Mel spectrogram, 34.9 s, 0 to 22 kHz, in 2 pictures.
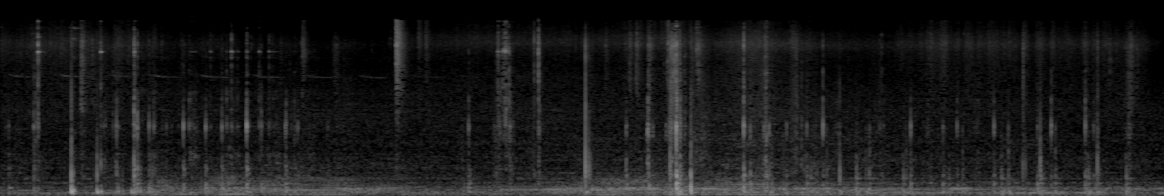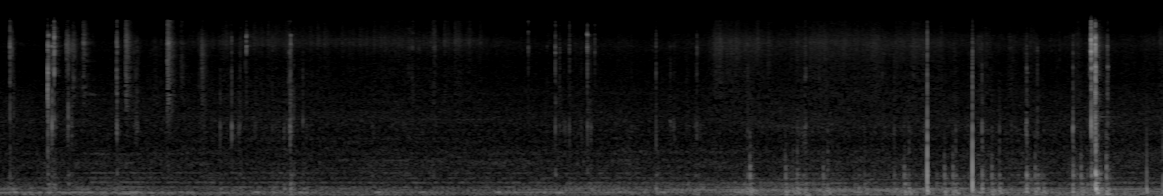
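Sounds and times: screwdriver clicking and tapping: 0:00.1 - 0:04.7, 0:30.8 - 0:34.8.

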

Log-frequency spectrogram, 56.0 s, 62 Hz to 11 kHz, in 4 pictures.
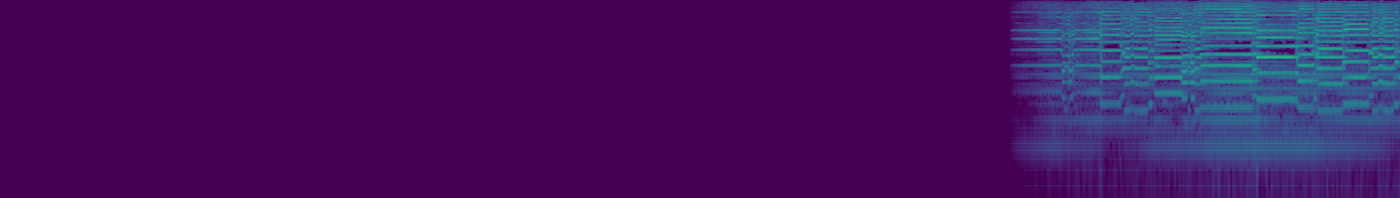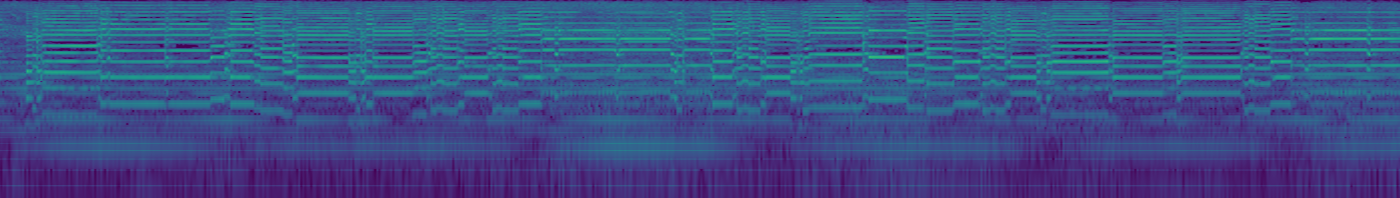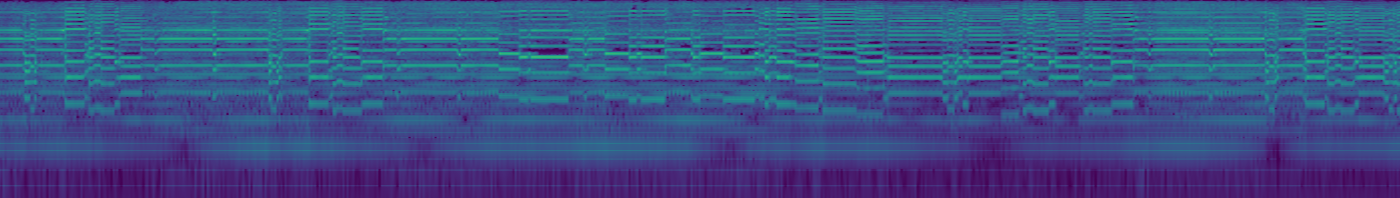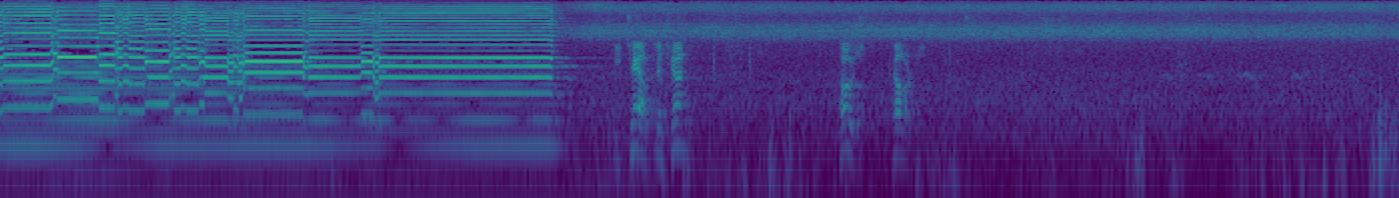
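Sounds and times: bagpipes playing slow tune: 0:10.1 - 0:49.4.

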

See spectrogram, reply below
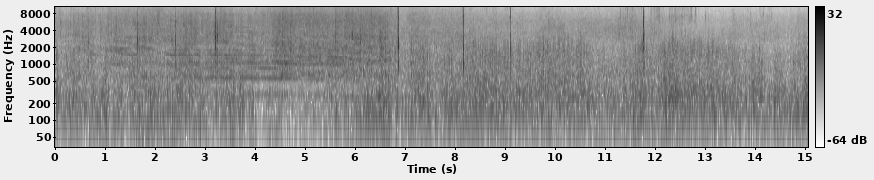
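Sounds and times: outboard motor drone: 0:00.0 - 0:15.0
wind buffeting microphone: 0:00.0 - 0:15.0.

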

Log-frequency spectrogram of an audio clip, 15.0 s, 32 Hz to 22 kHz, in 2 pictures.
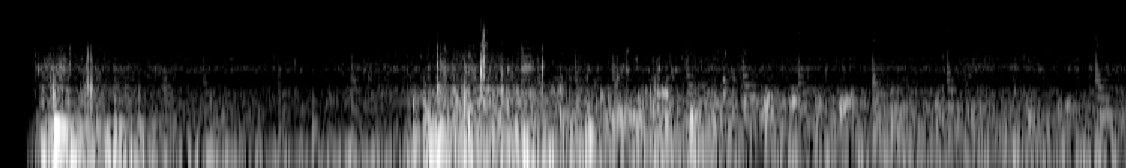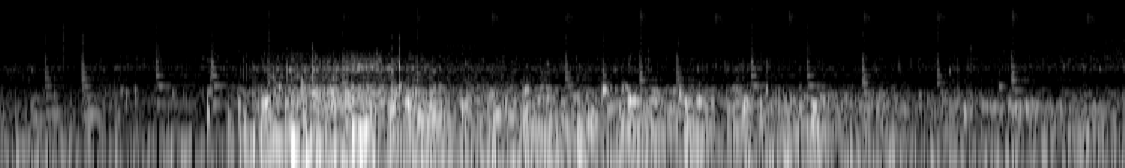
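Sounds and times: sharp clicks: 0:07.3 - 0:15.0.

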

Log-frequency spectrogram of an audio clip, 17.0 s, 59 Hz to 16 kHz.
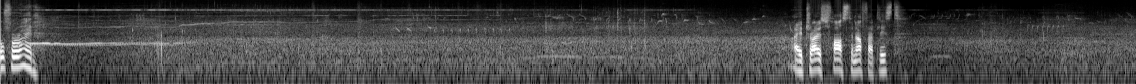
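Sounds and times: constant hiss: 0:00.0 - 0:10.8
electric motor whine: 0:00.0 - 0:10.9, 0:13.6 - 0:16.2.

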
